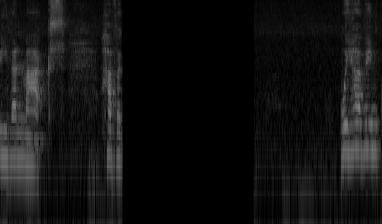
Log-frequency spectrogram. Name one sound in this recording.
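A woman speaks with animation, close to a microphone, with a short silent gap.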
